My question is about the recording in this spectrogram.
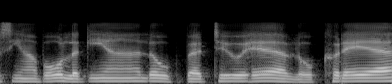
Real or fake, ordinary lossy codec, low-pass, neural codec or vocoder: fake; none; 7.2 kHz; codec, 16 kHz, 0.2 kbps, FocalCodec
